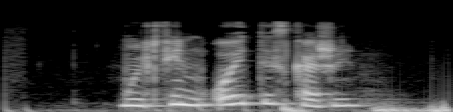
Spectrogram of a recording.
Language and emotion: Russian, neutral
